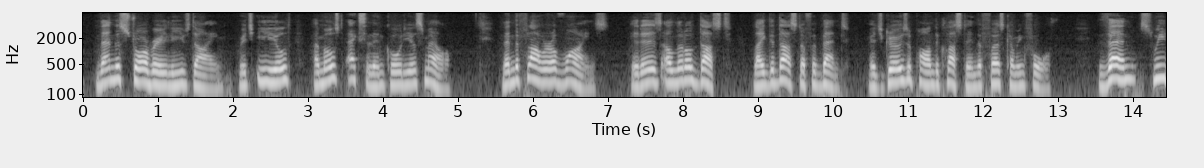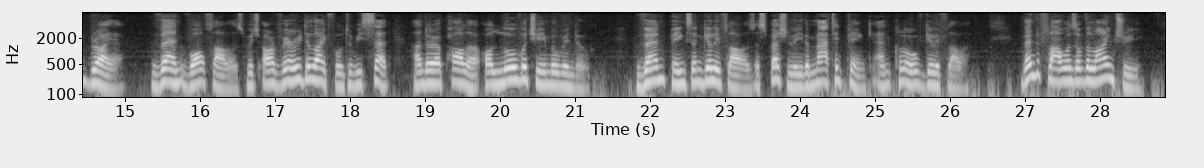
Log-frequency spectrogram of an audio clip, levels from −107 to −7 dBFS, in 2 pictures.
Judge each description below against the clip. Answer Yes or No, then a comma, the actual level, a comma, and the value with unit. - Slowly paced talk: No, average, 160 wpm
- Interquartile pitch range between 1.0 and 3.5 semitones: No, average, 4.3 semitones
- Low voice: No, medium, 170 Hz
